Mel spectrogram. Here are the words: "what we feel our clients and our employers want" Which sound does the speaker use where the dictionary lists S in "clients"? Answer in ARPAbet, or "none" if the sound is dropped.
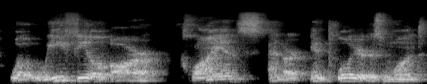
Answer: S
